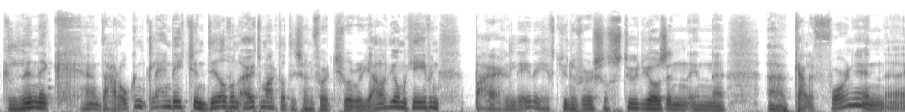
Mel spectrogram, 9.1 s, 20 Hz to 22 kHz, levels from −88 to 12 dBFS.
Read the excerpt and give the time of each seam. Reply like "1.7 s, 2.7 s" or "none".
4.4 s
